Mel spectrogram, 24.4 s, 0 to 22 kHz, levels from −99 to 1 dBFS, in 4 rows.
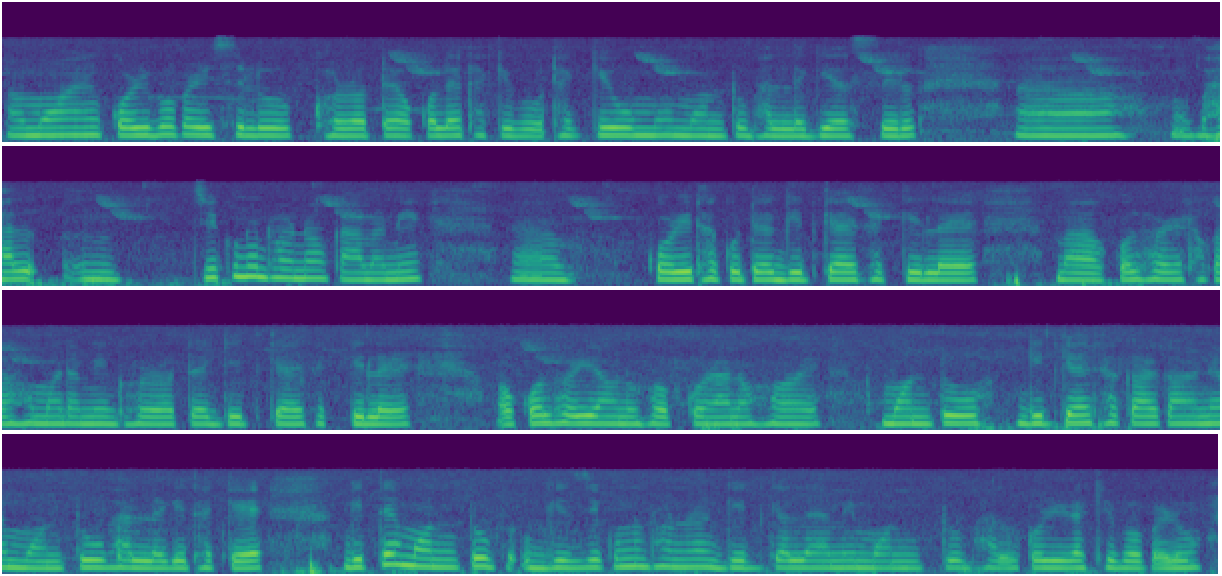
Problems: constant background noise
